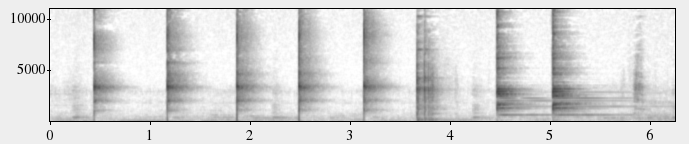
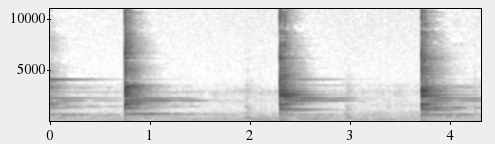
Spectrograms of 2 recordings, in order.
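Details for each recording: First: Supermotard spoked wheel: a wrench taps each spoke; tight spokes ring with a bright, melodic ping, while one loose spoke gives a dull, hollow, dead tap. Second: Supermoto wheel rebuild: spokes tapped with a wrench after lacing and truing, giving three crisp metallic taps, each ringing with a clear, lingering tone like a little melody, not hollow, meaning properly tensioned spokes; a loose spoke sounds hollow.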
